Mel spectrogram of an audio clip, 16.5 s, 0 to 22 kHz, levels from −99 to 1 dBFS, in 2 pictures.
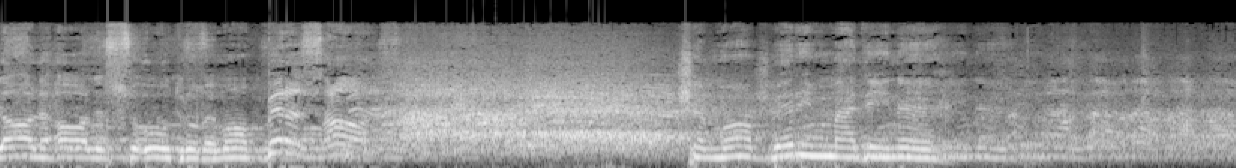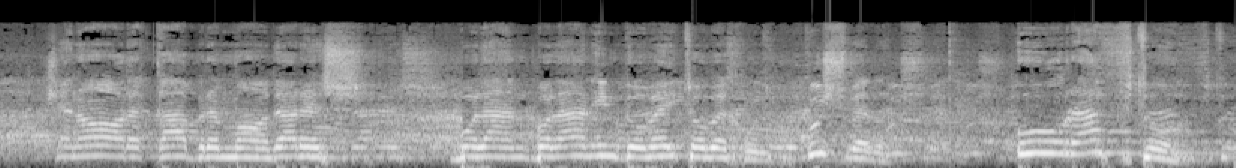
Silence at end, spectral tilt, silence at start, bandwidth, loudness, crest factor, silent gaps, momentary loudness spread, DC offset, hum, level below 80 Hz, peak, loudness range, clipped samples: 0 s; -4 dB/octave; 0 s; 14 kHz; -12 LUFS; 12 dB; none; 10 LU; under 0.1%; none; -46 dBFS; 0 dBFS; 5 LU; under 0.1%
